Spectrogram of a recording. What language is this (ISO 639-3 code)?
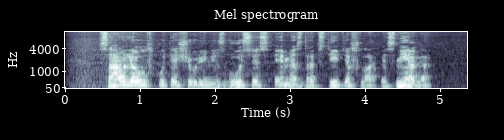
lit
